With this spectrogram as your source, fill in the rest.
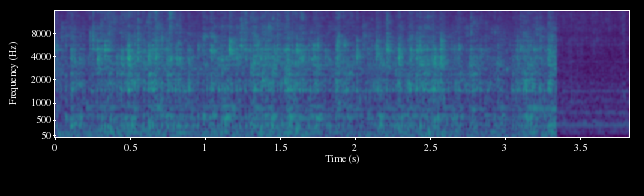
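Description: Water drains from a pond in a snake enclosure through an opened ball valve into a basin, a steady rushing, gurgling flow that stops abruptly near the end, leaving quiet.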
